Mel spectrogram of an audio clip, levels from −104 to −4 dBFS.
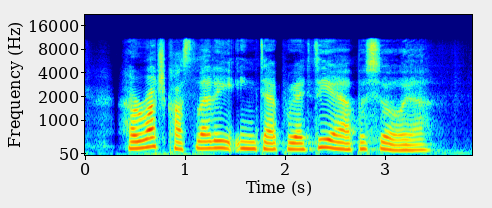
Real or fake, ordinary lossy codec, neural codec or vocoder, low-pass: fake; none; codec, 16 kHz in and 24 kHz out, 0.4 kbps, LongCat-Audio-Codec, two codebook decoder; 10.8 kHz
